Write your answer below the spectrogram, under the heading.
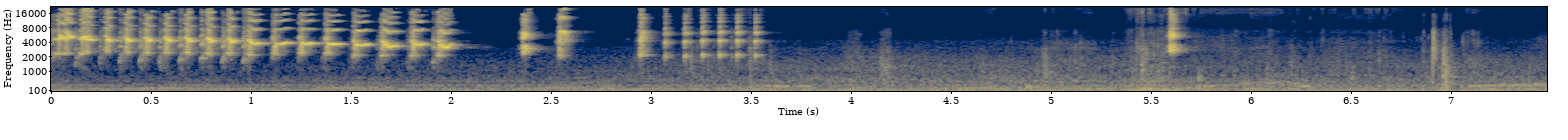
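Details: In the morning at a mini zoo, lovebirds give a two-second burst of rapid, shrill chirps sliding slightly downward, then a few sharp high chips before fading into quiet background chatter.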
